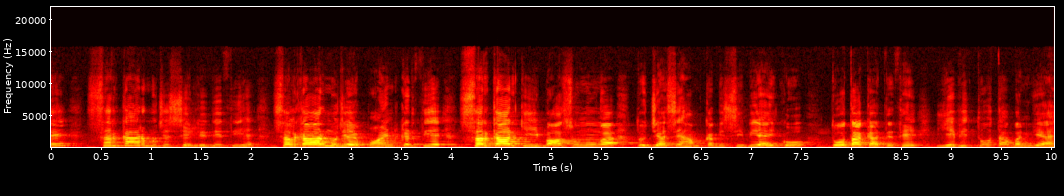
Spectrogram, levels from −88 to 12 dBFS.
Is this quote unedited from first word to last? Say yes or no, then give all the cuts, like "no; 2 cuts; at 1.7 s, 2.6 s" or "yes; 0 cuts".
yes; 0 cuts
